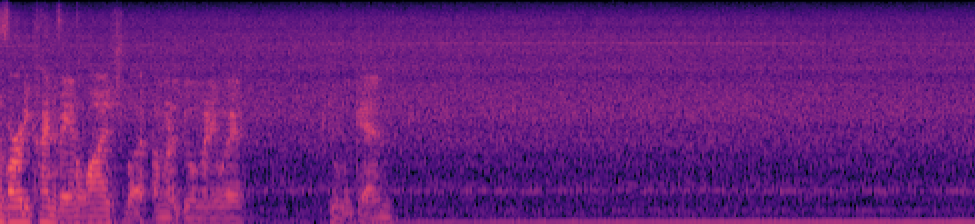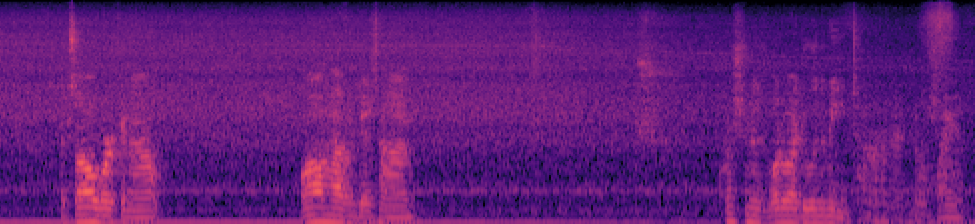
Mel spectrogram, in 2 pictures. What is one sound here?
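A woman speaks calmly nearby, in short bursts.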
